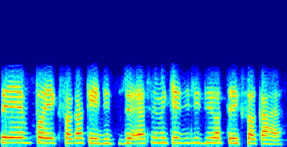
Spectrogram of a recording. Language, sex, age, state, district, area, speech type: Hindi, female, 18-30, Bihar, Samastipur, rural, conversation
